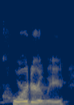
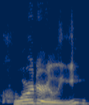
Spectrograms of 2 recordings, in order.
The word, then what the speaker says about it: quarterly: quarterly quarterly do you guys know this word quarterly and if you'll notice quarterly this te is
